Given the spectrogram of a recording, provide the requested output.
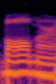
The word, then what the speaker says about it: Baltimore: Balmer, that's how they say it. Yeah. Baltimore.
